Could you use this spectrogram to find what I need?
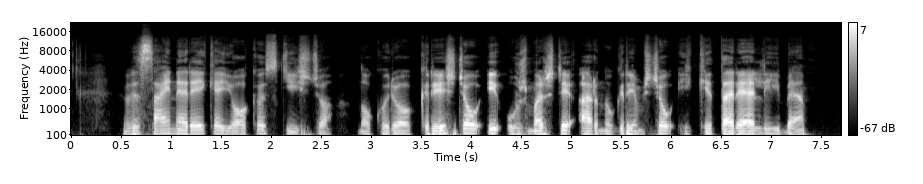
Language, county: Lithuanian, Kaunas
